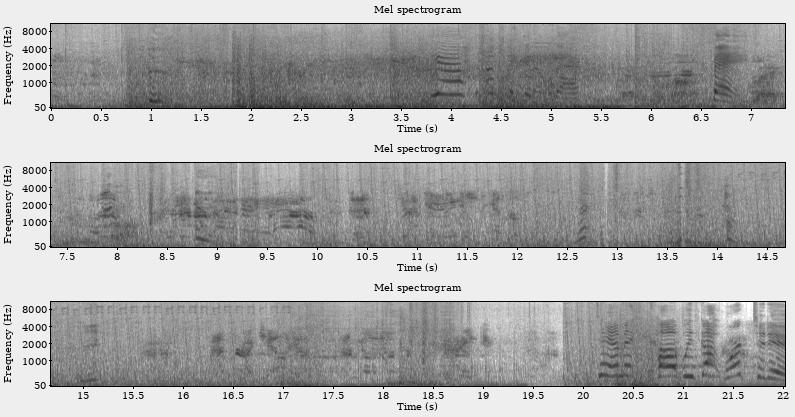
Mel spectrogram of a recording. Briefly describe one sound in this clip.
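Guns fire rapidly in bursts.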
